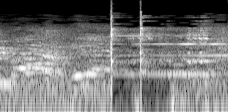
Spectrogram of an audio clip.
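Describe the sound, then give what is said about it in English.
Two sharp metallic clangs of a ring bell, struck in quick succession and fairly loud, ringing out over a busy crowd murmur, rung to start a no-time-limit last man standing wrestling match. “So Robert Knight calls for the bell here as we get the last man standing match going”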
